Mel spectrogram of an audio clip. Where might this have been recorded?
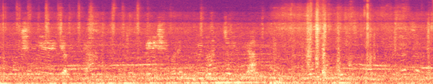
on a subway train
